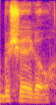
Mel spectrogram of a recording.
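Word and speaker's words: Basiago: tell us a little bit about that andrew bashego okay it's spelled b-a-s-i-a-g-o and he was he's a real-time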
